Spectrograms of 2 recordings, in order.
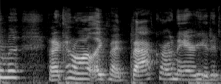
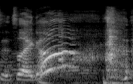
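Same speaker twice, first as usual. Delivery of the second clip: high squeal; much slower than usual. Real, not acted. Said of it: "my voice is all over the place".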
